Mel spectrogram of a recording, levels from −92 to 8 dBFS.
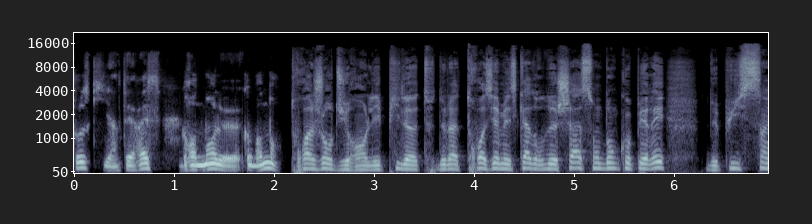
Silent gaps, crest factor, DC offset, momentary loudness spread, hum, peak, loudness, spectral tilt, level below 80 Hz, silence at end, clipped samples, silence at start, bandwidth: none; 16 dB; under 0.1%; 9 LU; none; -6 dBFS; -22 LUFS; -4.5 dB/octave; -54 dBFS; 0 s; under 0.1%; 0 s; 15.5 kHz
